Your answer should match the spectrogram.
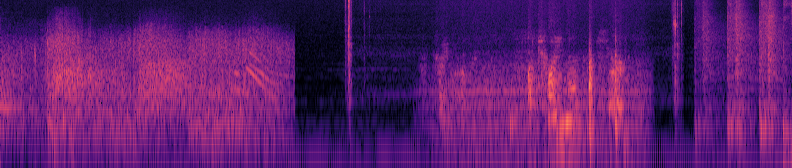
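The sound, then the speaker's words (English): A loud dynamite blast set off by masked men on a railroad track outside the city of Jaipuri near Rio de Janeiro, Brazil, roars for several seconds, then gives way to a lower rumble punctuated by sharp cracks and scattered bangs, like debris and secondary pops settling. “Not long after Floyd Holzapfel arrived in Brazil, masked men dynamited the railroad track outside the city of Jaipuri near Rio de Janeiro, derailing a train carrying a mining company's payroll.”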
